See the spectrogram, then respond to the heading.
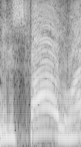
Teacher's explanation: o Fá é a sílaba tônica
